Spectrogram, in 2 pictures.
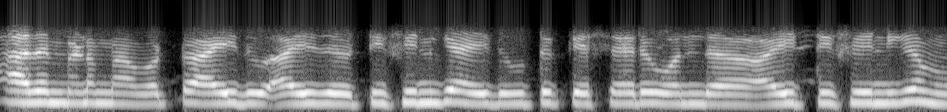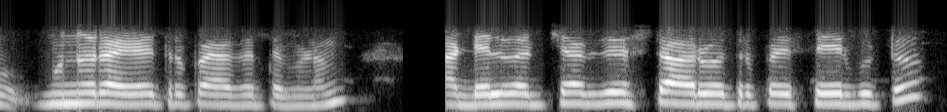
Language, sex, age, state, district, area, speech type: Kannada, female, 30-45, Karnataka, Vijayanagara, rural, conversation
